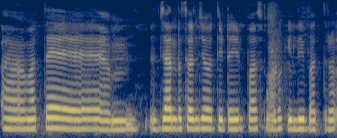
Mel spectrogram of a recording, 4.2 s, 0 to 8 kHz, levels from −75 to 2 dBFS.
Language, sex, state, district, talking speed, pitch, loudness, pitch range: Kannada, female, Karnataka, Shimoga, 140 wpm, 205 Hz, -15 LUFS, 205-210 Hz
